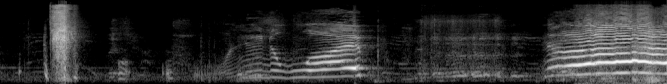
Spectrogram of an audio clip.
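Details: Child sneezing: a single sharp hissing sneeze, then whimpering and rising vocal sounds.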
